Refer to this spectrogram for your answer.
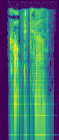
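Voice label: "copter", English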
